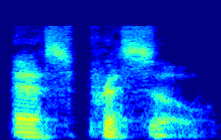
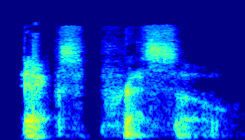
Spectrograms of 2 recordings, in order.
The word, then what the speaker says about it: espresso: Make sure you pronounce it espresso, not espresso.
